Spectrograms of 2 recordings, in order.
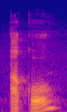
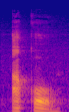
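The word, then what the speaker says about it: ako: Co see Chris pickle Akko he spelled us a K o it means I aku aku aku C is spelled as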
